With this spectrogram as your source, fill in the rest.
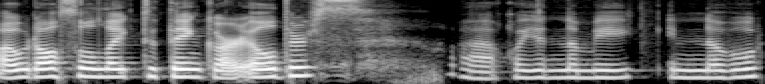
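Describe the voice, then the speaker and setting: A woman's fairly high voice at a moderate pace. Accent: Canadian Arctic. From Nunavut, Canada. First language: Inuktitut. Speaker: nurse and researcher. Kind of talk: storytelling presentation. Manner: halting.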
